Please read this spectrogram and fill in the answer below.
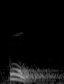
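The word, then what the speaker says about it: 不: ये है पू, बी को बू नहीं पढ़ना, बी को चाइनीज़ फिनियन में पे की प्रोनाउंसिएशन देनी है।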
